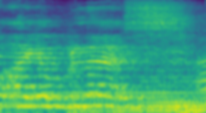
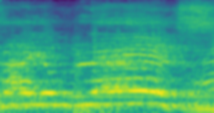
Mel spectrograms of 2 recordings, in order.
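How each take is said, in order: First: It is said at normal volume. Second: It is said more loudly. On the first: "sabay tayo" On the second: "Yung mas malakas"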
